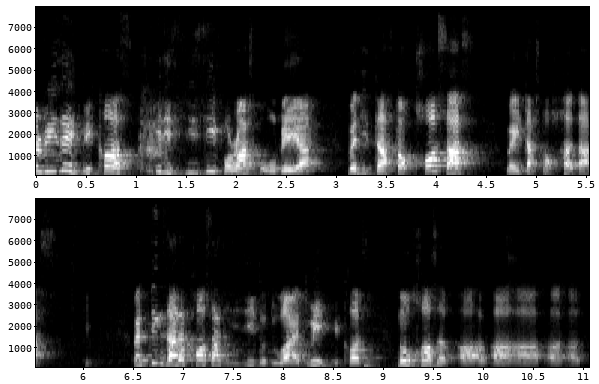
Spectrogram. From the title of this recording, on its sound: Recorded Live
